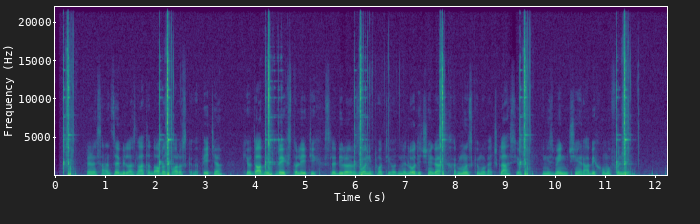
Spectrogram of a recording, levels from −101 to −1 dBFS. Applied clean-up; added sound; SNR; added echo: none; Fire; 0 dB; none.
